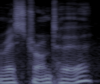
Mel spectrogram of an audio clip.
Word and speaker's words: restaurateur: There's a man, a Michelin hat man, who was a restaurateur, no N in restaurateur.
